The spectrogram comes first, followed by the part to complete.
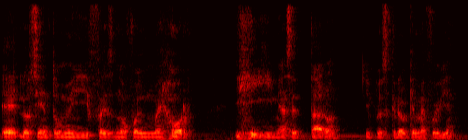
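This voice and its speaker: Fairly low pitch from a man, delivered at a fairly slow pace. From Colombia, Bucaramanga, Santander. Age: 20s. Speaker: YouTuber and English teacher. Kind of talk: casual vlog talk to camera.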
